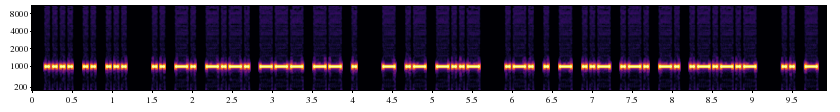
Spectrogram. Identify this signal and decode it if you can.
Morse code, heard as a keyed tone, about 25 wpm, 1000 Hz. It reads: HIS INCOME TAX RETURN. IT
